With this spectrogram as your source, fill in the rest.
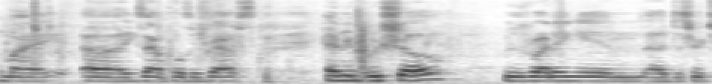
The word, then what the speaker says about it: Bouchot: Henry Bouchot, who's running in District 2.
